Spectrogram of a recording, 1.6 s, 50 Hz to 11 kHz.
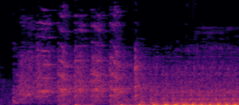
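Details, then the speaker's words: Bajaj Dominar 400 with a 1–2-year-old battery, after sitting unused for five days and after tightening loose battery terminal bolts; a short crank, then it catches at once and settles into an even, steady idle. Normal first-try start. "Yo bro there is no issue."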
